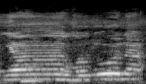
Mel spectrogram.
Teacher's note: نون کی آواز کو ہم ہائٹ کر دیں گے، یعنی چھپا دیں گے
